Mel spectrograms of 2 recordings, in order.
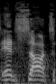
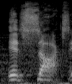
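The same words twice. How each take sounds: First: "sucks" punched, "It" light; stress on sucks. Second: "It" hit higher and louder, "sucks" falls away; stress on it. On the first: Fan venting to viewers, stressing "sucks". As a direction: land the weight on "sucks" in "It sucks". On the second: Fan venting to viewers, higher stress on "It". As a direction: lean on "It" in "It sucks". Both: Real, not acted. Complaining about the result.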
